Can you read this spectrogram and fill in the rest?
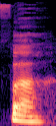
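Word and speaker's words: فاء: আমাদের উচ্চারণ হবে ফা সামনের উপরের দুই দাঁত নিচের ঠোঁটের এর পেটের সাথে লাগবে উচ্চারণটি হবে ফা ফা তারপরের হরফটি হচ্ছে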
